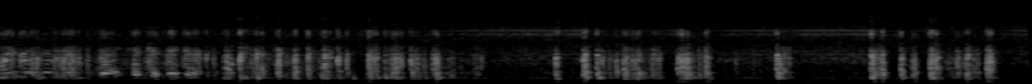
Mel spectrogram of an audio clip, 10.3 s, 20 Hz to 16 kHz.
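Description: Apollo 11 astronauts' voices over the narrow, tinny air-to-ground radio link, in short phrases with pauses. A faint steady high tone runs underneath.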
